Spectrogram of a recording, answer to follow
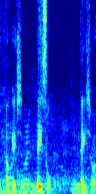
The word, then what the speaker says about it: Assel: Asel. How you spell it? How you spell it? ASSEL. Ace, like the ace of spades.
